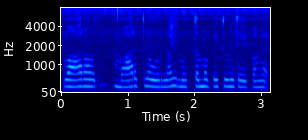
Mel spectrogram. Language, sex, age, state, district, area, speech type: Tamil, female, 18-30, Tamil Nadu, Thoothukudi, rural, spontaneous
